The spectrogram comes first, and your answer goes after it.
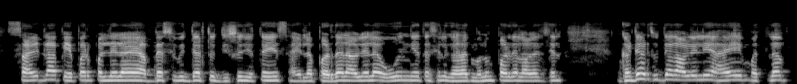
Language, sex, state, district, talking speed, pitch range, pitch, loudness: Marathi, male, Maharashtra, Dhule, 205 wpm, 175-190 Hz, 185 Hz, -16 LUFS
